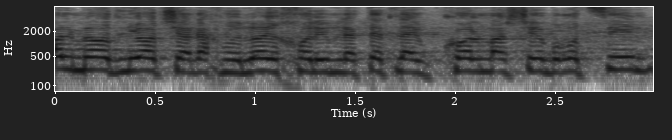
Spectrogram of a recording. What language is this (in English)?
Hebrew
